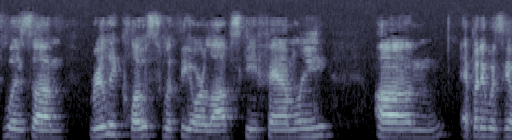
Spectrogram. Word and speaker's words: Orlovsky: Am I pronouncing that right? Orlovsky, yeah.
